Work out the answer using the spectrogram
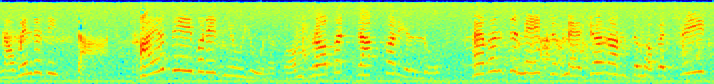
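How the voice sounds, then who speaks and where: Bossy, very shrill-pitched Welsh auntie. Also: female voice, sing-song, moderate pace, few pauses. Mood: demanding. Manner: forthright, pushy. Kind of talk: vintage radio comedy acting. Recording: dull, noisy old radio recording.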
